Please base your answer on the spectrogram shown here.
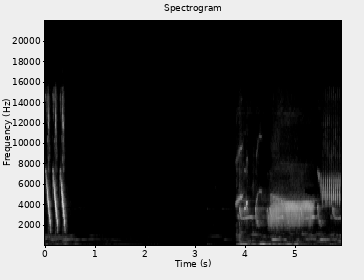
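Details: Canary chirping and rolling for training young birds to sing: three quick sharp notes, a long pause, then scattered chirps leading into a sustained buzzy trill and a higher thin roll.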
